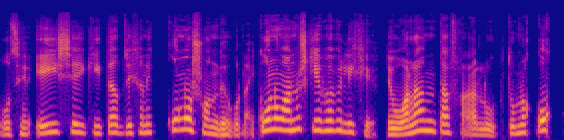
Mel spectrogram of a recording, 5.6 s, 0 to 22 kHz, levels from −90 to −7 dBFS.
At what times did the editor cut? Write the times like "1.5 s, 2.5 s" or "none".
3.7 s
